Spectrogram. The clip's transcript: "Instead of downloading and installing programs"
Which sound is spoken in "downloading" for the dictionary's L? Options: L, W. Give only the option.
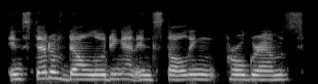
L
